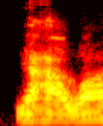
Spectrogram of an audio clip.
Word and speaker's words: Yahweh: It's YHWH Yahweh.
